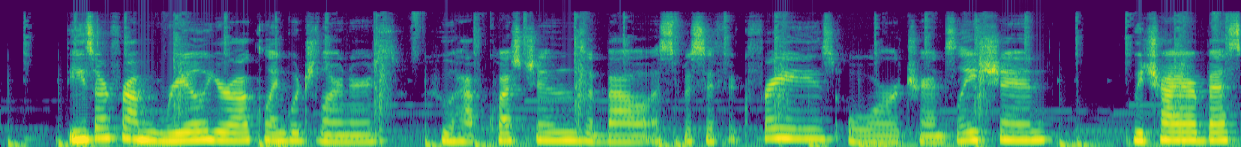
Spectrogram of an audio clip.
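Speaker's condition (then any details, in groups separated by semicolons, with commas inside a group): No condition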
